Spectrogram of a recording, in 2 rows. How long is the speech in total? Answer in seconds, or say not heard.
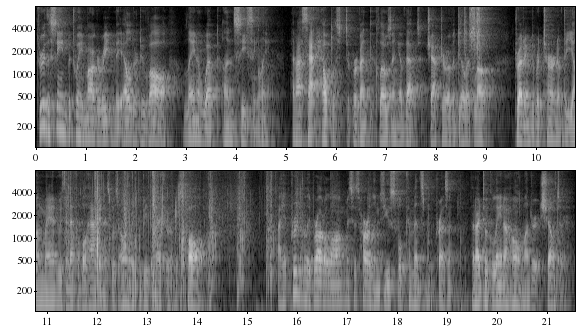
20 s.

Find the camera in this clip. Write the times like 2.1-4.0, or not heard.
8.4-8.9.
